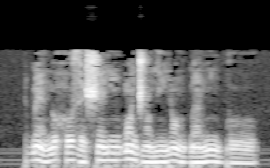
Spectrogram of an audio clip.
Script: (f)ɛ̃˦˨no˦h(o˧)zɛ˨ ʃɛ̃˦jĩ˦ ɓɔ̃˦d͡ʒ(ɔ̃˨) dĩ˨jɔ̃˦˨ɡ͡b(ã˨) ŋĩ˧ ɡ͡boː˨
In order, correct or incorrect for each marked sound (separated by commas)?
incorrect, incorrect, correct, correct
